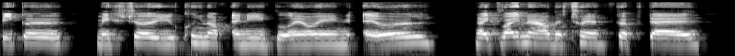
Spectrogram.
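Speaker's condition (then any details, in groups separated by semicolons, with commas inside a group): Deafness; lifelong, cannot use audio-only resources or screen readers; follows conversation via live ai transcription on tablet; speaks unaided, ai transcription needed adapting to own voice, cannot understand own recorded speech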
